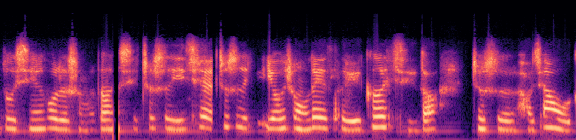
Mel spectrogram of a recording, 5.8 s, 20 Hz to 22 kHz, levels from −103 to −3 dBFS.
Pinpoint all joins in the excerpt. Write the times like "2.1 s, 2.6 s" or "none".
2.1 s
